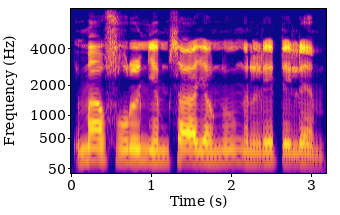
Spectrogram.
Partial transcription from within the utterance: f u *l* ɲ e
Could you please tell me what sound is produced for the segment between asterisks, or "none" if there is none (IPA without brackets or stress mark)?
l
